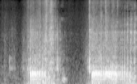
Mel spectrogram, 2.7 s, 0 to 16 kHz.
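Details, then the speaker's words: Stihl MS 260 chainsaw with its original spark plug, choke off and throttle held open, pulled to start. Two short ragged firing bursts die straight away and it won't run; owner suspects the engine floods immediately and plans to change the plug. "Normalement elle va péter un coup et après quand je vais faire la procédure de démarrage normale, et ben elle va pas partir."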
